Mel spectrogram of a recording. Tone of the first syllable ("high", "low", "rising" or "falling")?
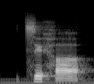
high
